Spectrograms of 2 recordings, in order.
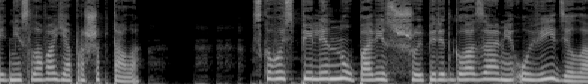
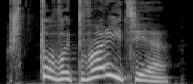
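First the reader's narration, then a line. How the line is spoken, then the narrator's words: Angry bark in ear. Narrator (Russian): Сердито рявкнули мне в ухо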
